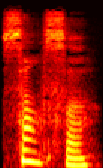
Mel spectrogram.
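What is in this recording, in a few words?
"salsa", British English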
